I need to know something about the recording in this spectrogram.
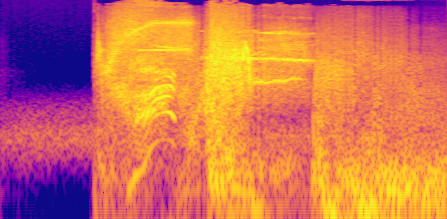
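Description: A heavy punch lands with a sharp whoosh and crack.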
